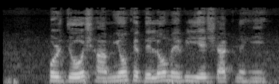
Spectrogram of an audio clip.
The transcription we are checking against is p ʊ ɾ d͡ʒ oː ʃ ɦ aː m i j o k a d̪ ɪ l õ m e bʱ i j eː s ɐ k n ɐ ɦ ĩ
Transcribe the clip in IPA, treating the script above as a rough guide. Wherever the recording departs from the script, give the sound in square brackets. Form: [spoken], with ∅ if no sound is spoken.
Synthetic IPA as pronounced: p ʊ ɾ d͡ʒ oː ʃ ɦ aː m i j [õ] k [e] d̪ ɪ l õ m [ẽ] bʱ i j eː [ʃ] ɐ k n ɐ ɦ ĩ

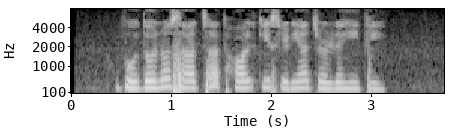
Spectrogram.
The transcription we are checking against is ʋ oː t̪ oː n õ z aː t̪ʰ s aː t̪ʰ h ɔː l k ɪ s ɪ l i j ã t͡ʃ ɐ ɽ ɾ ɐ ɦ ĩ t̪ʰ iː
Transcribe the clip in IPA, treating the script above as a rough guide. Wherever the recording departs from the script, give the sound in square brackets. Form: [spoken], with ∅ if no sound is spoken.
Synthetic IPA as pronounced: ʋ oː [d̪] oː n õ [s] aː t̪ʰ s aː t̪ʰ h ɔː l k [i] s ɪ [ɽ] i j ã t͡ʃ ɐ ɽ ɾ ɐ ɦ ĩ t̪ʰ iː

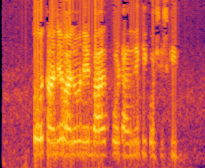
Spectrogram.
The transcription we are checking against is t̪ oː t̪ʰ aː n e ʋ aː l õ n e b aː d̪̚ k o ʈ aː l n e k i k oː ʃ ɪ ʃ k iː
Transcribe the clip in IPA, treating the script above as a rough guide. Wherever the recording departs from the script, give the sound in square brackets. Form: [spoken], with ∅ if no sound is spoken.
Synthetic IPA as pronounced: t̪ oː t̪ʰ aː n e ʋ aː l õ n e b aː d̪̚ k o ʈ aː l n e k i k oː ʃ ɪ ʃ k iː

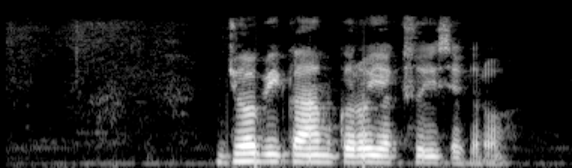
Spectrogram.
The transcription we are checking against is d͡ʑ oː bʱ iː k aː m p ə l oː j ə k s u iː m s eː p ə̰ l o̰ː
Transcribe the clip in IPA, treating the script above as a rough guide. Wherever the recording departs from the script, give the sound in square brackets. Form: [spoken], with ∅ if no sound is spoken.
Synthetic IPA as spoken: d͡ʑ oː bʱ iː k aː m [k] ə [ɾ] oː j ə k s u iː [∅] s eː [k] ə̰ [ɾ] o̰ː

